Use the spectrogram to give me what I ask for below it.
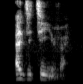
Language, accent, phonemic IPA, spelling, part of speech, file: French, Canada, /a.di.tiv/, additives, adjective, LL-Q150 (fra)-additives.wav
- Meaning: feminine plural of additif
